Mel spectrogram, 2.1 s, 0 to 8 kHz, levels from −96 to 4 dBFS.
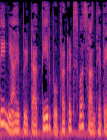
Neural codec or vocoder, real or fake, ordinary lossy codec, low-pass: none; real; none; none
